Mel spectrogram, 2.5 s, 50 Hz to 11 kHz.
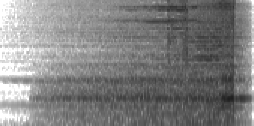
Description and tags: Build Short 02
a short build-up to a crash sound
build, grow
